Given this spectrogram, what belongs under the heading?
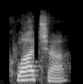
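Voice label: "kwacha", Indian English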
